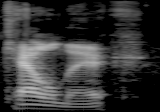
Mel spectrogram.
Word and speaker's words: Kelenic: So, Jared Kelenic, which apparently his name is pronounced Kelnick. Like, okay, I didn't know that.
